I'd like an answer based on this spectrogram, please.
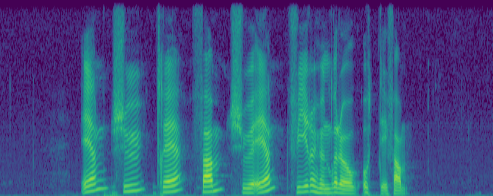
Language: Norwegian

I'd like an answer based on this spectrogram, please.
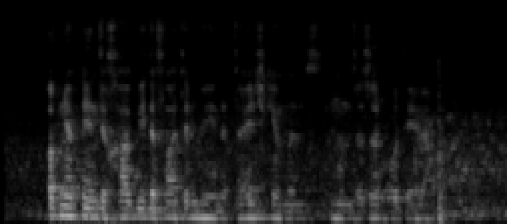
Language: Urdu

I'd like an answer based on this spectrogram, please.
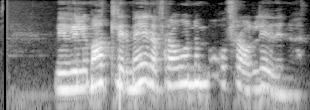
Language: Icelandic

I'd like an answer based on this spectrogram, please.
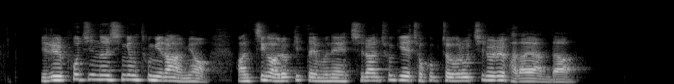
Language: Korean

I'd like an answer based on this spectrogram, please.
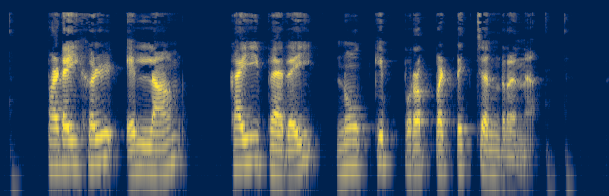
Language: Tamil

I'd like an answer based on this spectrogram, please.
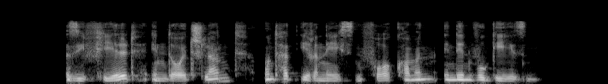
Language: German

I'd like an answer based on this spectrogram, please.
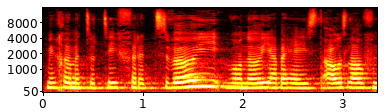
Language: Swiss German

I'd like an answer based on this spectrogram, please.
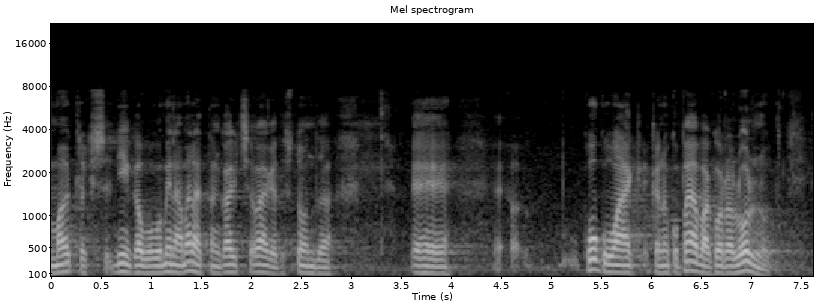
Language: Estonian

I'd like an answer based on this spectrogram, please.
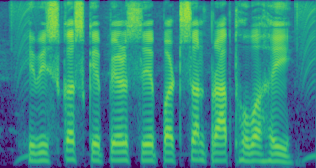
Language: Magahi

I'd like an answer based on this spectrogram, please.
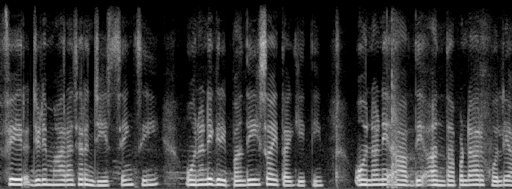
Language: Punjabi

